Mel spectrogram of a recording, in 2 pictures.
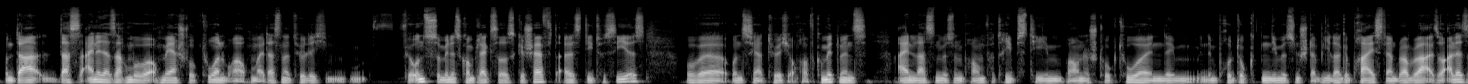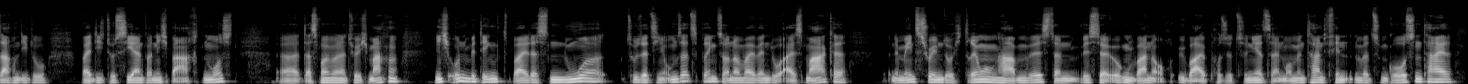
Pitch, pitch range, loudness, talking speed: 95 Hz, 90-105 Hz, -19 LUFS, 205 wpm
